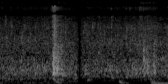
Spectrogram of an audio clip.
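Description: River water flows steadily at a gold-panning spot, a soft continuous rush with a few brief splashy swells, fairly quiet and with no voices.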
